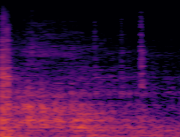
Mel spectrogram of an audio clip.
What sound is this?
drawer opening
